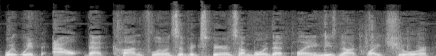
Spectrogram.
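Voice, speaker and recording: Male co-anchor, American, somewhat higher-pitched voice, conversational live news discussion. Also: moderate pace, darkish tone.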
